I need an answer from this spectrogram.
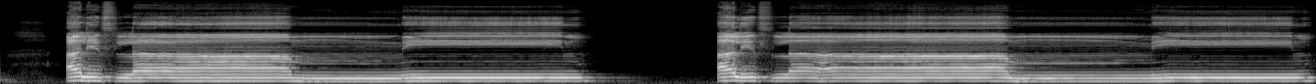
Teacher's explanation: اور اس میں غنہ بھی ہوگا، یعنی آواز ناک میں جائے گی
